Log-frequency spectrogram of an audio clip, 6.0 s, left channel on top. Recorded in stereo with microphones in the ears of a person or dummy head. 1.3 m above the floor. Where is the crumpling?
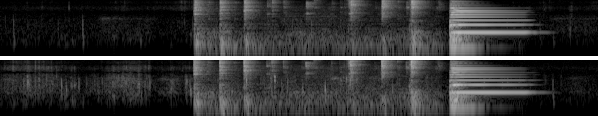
I don't hear crumpling.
